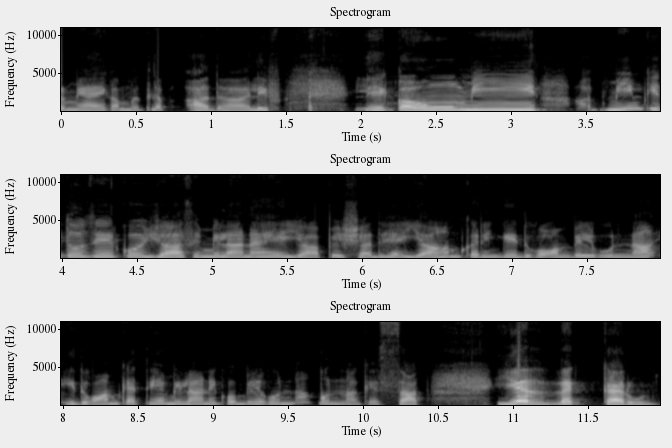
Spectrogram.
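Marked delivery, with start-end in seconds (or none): 2.0-3.2 slow, louder tajweed chant; slow recitation. Shown as a demonstration. Teacher reciting the word slowly for students. 10.9-11.9 یذکرون slow, ذ held and doubled; doubled zal. Shown as a demonstration. Teacher models یذکرون slowly with ذ doubled. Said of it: "آپ نے یا ذکرون نہیں پڑھنا".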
